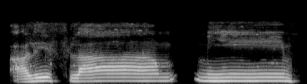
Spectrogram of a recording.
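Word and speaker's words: الم: লামগুলো আরেকটু করে লম্বা করতে হবে, 4 আলিফের পরিমাণ করতে হবে এখানে। আলিফ 3 আলিফের মতো হয়, লাম 4 আলিফের মতো করতে হবে।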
